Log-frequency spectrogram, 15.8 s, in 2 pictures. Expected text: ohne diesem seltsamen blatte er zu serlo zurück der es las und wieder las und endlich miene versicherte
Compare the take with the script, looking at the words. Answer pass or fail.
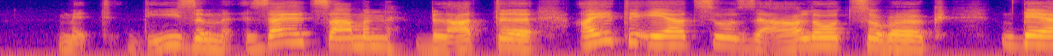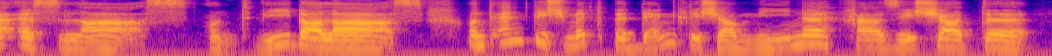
fail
